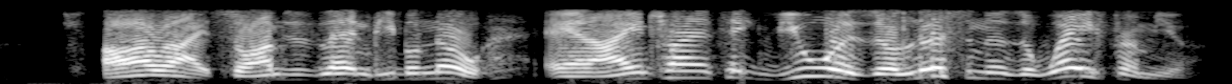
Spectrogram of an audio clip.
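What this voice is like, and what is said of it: Loud, intoxicated voice. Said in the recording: “I'm heavily intoxicated. I know my tone of voice is loud.”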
